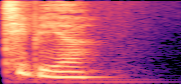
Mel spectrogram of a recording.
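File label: "tibia", British English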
